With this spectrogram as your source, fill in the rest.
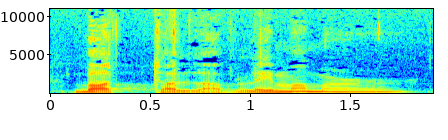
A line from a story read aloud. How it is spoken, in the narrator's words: he murmured to himself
